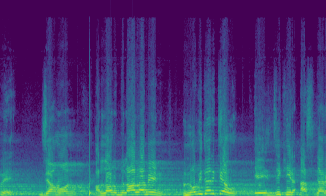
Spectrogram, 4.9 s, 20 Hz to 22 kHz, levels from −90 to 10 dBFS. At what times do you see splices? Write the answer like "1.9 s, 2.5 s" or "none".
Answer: 1.4 s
